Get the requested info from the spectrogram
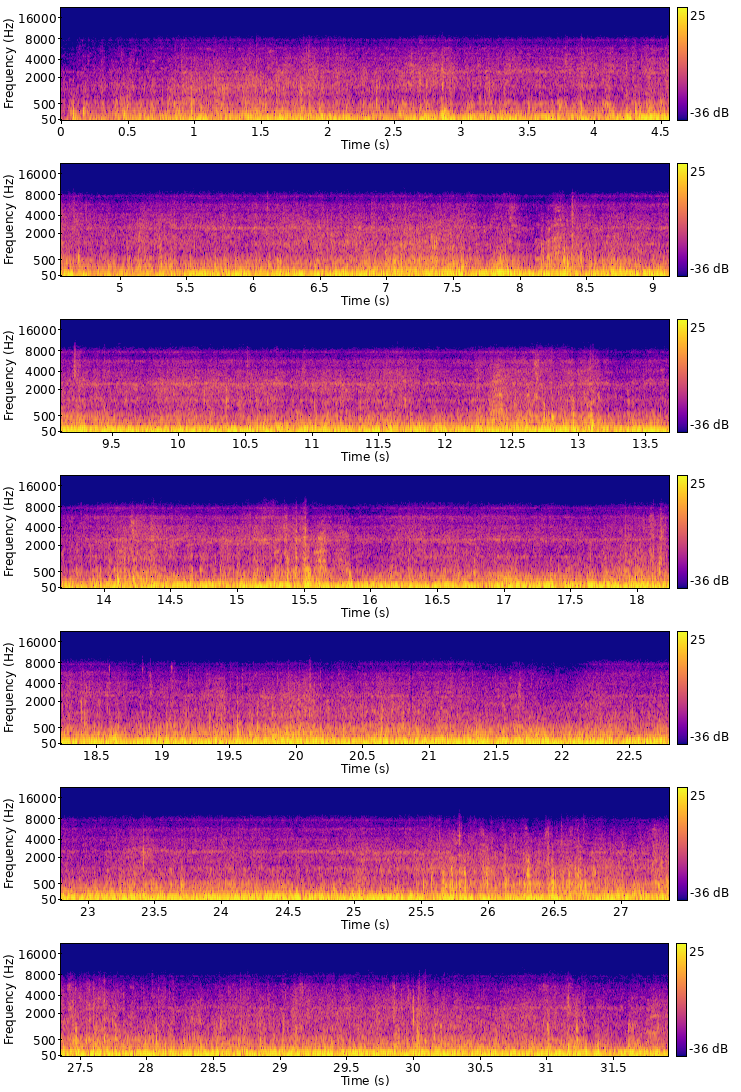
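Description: Wind buffeting the microphone of a mountain bike rider descending a rough dirt trail, with steady tyre rumble and occasional knocks and rattles from the bike over the ground. It gets louder about five seconds in as the bike picks up speed.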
